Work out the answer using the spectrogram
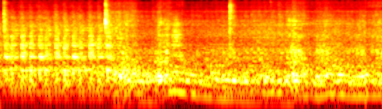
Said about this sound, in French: Ben voilà, un petit moteur.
